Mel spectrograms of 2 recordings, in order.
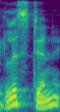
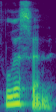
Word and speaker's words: listen: see s t en with this spelling pattern you can see the t is silent listen we don't say listen it's listen and fasten example fasten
